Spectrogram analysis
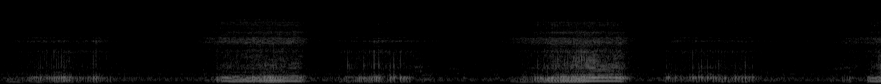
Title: Great Dane puppy snoring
